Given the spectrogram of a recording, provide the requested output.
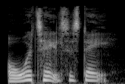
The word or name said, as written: overtagelsesdag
